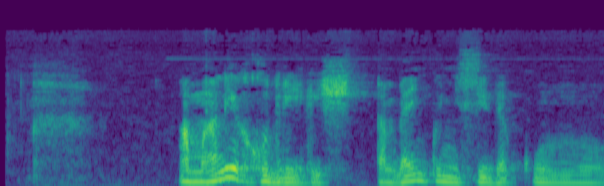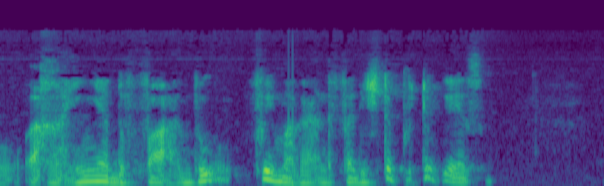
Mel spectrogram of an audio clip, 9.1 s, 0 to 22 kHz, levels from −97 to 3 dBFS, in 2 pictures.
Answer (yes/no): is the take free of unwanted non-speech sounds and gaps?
yes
